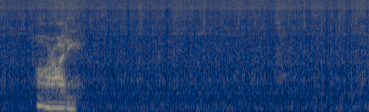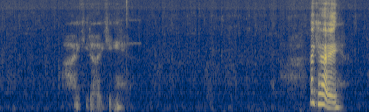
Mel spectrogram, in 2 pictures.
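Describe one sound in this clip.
An elderly woman speaks calmly in short bursts through an online call.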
